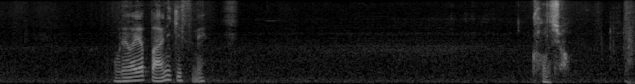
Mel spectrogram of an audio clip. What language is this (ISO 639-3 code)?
jpn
